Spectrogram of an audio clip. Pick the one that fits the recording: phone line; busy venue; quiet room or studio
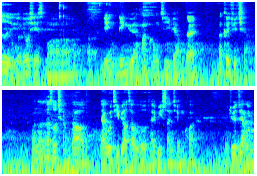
busy venue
